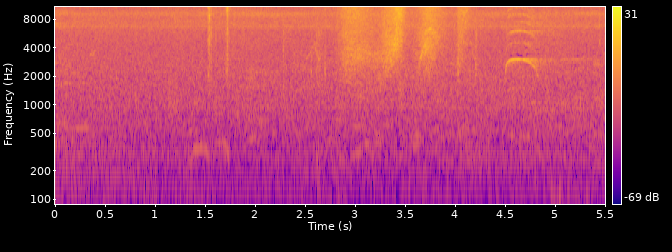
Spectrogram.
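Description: Camping gear being handled: two light clicks, then a second or so of scraping and rubbing. A short chirp, likely a bird, comes right after.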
